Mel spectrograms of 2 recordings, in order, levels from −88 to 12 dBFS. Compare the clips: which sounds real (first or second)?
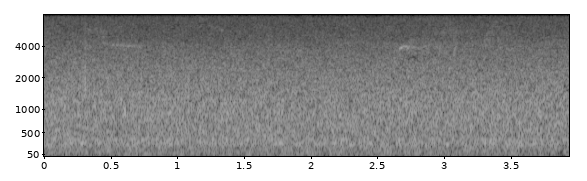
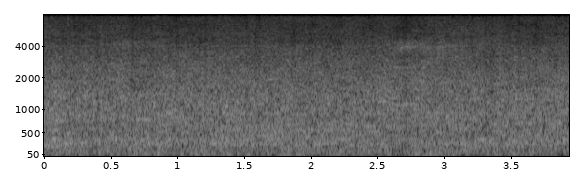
first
